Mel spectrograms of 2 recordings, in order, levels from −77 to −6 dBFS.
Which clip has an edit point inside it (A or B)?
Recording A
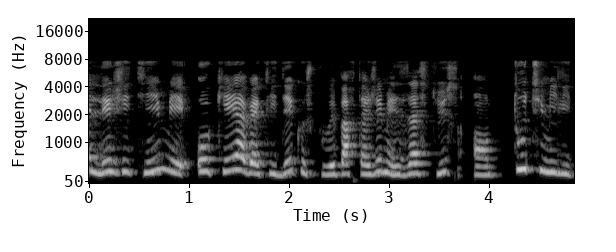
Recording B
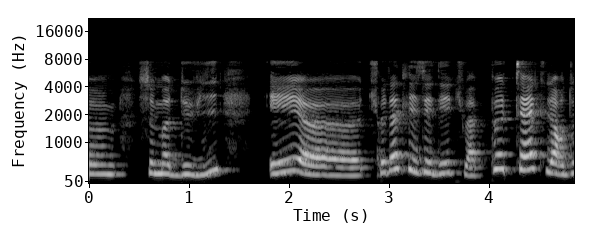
B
